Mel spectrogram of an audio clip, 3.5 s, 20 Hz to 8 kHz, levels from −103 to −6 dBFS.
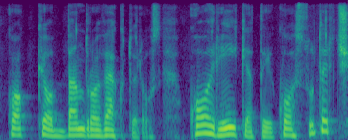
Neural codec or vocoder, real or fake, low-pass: none; real; 7.2 kHz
